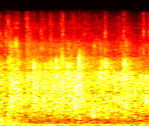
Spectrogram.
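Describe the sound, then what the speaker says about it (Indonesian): An audience at a product launch event for Central Java small businesses applauds the President, a dense, steady wash of clapping lasting a couple of seconds with faint voices mixed in. "Tepuk tangan untuk Pak Presiden."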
